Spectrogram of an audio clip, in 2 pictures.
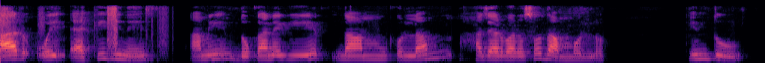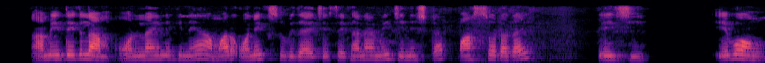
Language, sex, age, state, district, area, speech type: Bengali, female, 30-45, West Bengal, Jalpaiguri, rural, spontaneous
